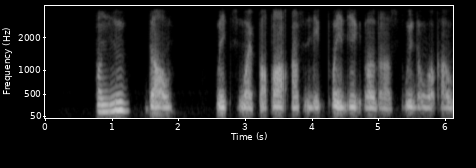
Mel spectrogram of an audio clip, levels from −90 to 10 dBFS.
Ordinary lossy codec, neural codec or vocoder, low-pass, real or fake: Opus, 64 kbps; autoencoder, 44.1 kHz, a latent of 192 numbers a frame, MeloTTS; 3.6 kHz; fake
